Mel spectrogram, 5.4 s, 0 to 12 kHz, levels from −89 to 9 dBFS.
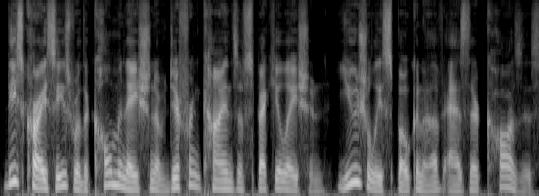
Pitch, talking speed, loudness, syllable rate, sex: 145 Hz, 180 wpm, -22 LUFS, 6.0 syllables/s, male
